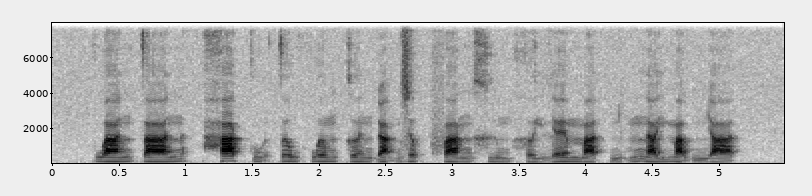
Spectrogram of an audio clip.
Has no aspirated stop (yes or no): yes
